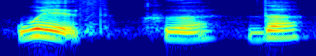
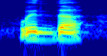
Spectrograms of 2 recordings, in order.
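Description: First: "with" and "the" slow and louder, each alone; separate citation forms. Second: "with the" run together as one unstressed unit; light, linked words. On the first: Teacher names the two small words, separately stressed. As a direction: pronounce "with", then "the", as separate full words. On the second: Teacher shows small words joined up, light and linked. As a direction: slide "with" straight into a weak "the". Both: Shown as a demonstration. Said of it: "是轻读的".

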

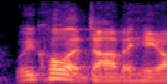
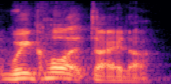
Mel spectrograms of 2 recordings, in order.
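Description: First: Low-pitched "data" with an open AH; broad-a data. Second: "data" with the vowel of "day"; long-a data. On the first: Host explaining Australian usage, "data" as DAH-ta. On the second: Host trying out the local word, "data" as DAY-ta. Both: Shown as a demonstration.

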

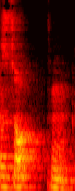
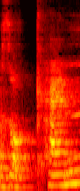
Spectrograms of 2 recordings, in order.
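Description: First: Socken as "zok-n", softer and falling; E dropped. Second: Socken as "zo-ken", vowel sounded, rising; wrong, full E. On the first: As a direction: let k run into a bare n in Socken. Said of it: "a gente fala". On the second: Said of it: "A gente não fala". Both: Shown as a demonstration.

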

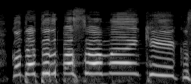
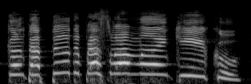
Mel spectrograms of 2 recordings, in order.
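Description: First: High, loud scolding TV mom; Dona Florinda impression. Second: High, loud and slower scolding mother voice; Dona Florinda impression. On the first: Quoting Dona Florinda to Kiko, high loud scolding mother voice. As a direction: belt it out like a nagging sitcom mother. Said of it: "sabe a história lá da Dona Florinda?". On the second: Retelling the Chaves scene, slow high scolding mother. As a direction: stretch it out like a sitcom mom nagging her son. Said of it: "aí tem aquela história".

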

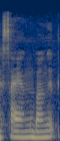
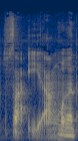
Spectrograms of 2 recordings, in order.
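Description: First: Said in the usual way. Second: "sayang" drawn out for emphasis; emphatic stress. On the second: Real, not acted. Woman confessing how much she loves him, "sayang" stretched emphatically. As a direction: stretch "sayang" to show how deep it goes.

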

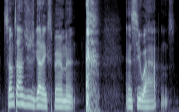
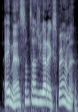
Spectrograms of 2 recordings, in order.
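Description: First: Said in the usual way. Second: Much higher, fast, airy excuse voice; mock breezy excuse. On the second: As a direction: toss it off like a carefree dude. Mock excuse for failed live.

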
